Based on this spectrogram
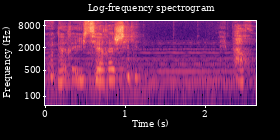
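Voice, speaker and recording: Woman, a young mother, emotional, halting, fairly high voice. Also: fairly even intonation, music in the background. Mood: shaken. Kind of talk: period TV drama acting.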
